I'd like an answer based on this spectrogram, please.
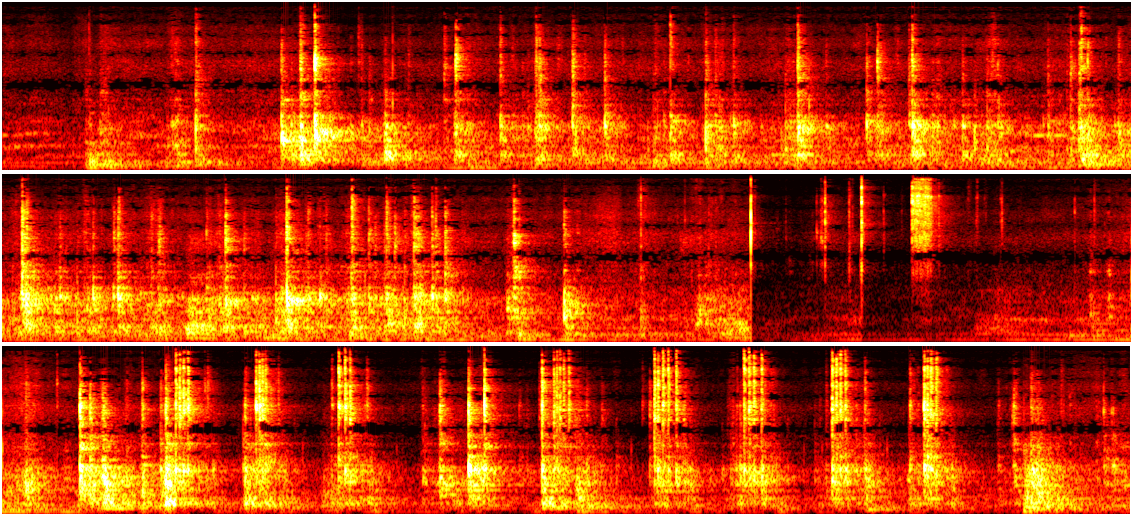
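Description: Ratchet tool clicking as a screw on the dryer's gas burner bracket is turned: quick runs of clicks, a brief pause about halfway, then steadier strokes about twice a second.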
